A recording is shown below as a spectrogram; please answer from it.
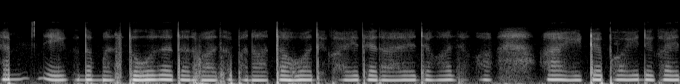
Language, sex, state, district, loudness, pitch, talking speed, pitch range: Urdu, female, Bihar, Kishanganj, -21 LUFS, 210 Hz, 150 wpm, 205-215 Hz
